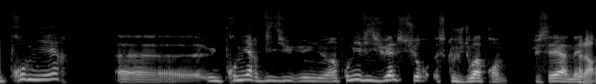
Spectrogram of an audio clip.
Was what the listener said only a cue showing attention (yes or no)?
no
